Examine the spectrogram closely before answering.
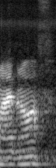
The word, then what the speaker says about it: Ivanov: Authority ladies and gentlemen my name is ivanof I'm the chief of Public Safety for the Tucson Airport Authority name is spelled this afternoon at approximately 12:40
